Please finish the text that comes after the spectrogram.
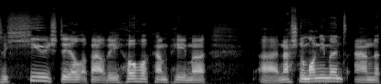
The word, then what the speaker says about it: Hohokam: We've learned a huge deal about the Hohokam Pima National Monument and the people that lived there.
